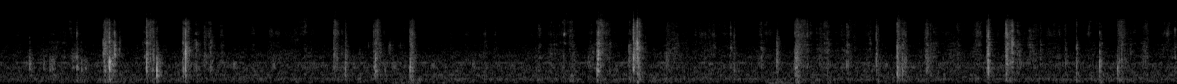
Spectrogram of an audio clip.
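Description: Tarot cards split from a deck and handled, a soft papery shuffle with repeated quick flicks and snaps at irregular intervals, close but quiet over faint room noise.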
